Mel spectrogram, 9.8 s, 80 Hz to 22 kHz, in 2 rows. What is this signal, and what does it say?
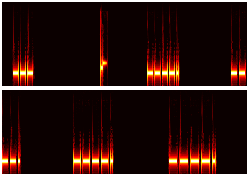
Morse code, heard as a keyed tone, about 29 wpm, spaced as for 7 wpm, 700 Hz. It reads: O 9999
